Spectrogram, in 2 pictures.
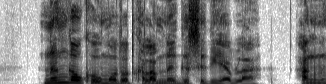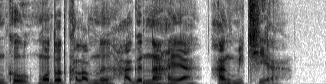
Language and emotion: Bodo, disgusted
